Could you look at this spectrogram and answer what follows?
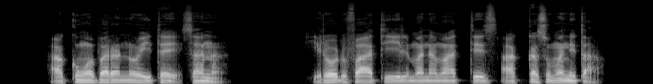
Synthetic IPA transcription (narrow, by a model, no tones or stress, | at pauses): ʔɐ̰kːʊmɐbɐɾɐnːo̞ːhɪt̪ɐʔɛsɐnɐ̰ | jɛ̰ɾo̞ːᶑʊfaːt̪iːɪlmɐnɐmaːt̪ːɪsɐ̰kːɐsʊmɐnɪt̪ɐ̰ʔɐ̰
